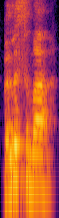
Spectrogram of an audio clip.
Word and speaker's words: Bellissima: And if you ask her, it's actually pronounced Bellissima Prosecco.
